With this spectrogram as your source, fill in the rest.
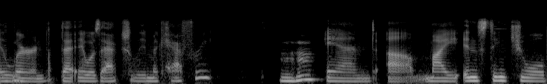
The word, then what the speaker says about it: McCaffrey: a list of Players whose names have been mispronounced and who's done them my entire like fandom of the NFL I've always said McCafferty with a t and um I was a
